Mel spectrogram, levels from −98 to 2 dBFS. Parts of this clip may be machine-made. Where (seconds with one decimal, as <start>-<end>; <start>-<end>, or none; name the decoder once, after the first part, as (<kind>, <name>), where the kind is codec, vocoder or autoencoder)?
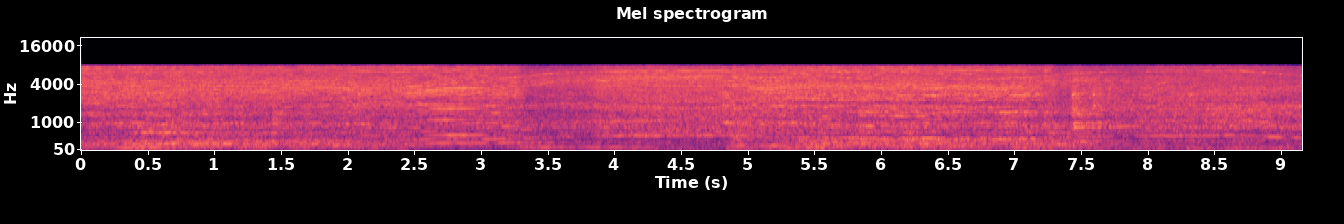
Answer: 0.0-2.4 (vocoder, BigVGAN v2); 3.2-4.7; 5.5-9.2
